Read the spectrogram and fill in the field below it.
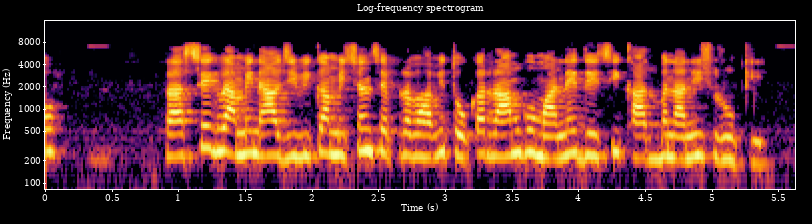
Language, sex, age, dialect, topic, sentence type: Hindi, male, 36-40, Hindustani Malvi Khadi Boli, banking, statement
